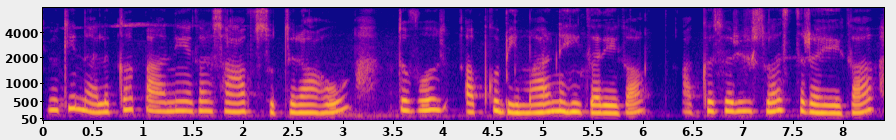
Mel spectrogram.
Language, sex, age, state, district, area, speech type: Hindi, female, 45-60, Madhya Pradesh, Bhopal, urban, spontaneous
